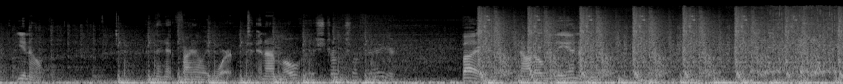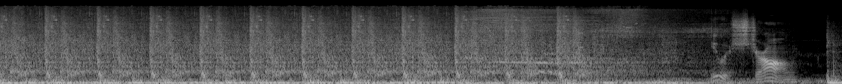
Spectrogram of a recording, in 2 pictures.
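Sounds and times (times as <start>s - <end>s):
speech: 0.2s - 0.6s, 1.2s - 6.9s, 15.6s - 16.5s
video game explosions: 4.6s - 15.7s.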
